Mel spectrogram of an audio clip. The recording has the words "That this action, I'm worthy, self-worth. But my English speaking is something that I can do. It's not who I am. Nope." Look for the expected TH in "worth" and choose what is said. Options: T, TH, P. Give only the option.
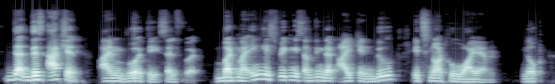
T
